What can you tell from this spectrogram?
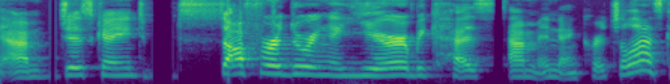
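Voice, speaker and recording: A woman with a Spanish accent, very wide pitch swings and a fairly quick pace. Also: very clean recording, silent background. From Venezuela. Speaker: cake decorator and business coach, podcast host. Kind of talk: podcast monologue. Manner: conversational, with hesitations.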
